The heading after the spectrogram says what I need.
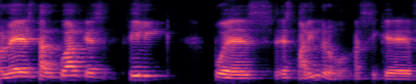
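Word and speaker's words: Čilić: el gran slam de tenis en Estados Unidos, Chilich, Marine Chilich, que tanto si lo pronuncias así como si lo lees tal cual, que es Cilic, pues es palíndromo.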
